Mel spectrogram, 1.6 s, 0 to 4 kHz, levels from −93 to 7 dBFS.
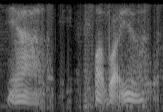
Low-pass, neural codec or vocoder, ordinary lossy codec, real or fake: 3.6 kHz; none; none; real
